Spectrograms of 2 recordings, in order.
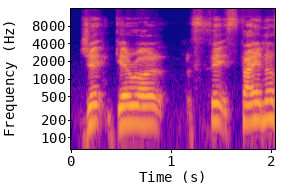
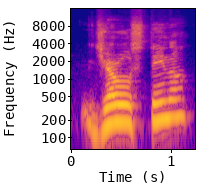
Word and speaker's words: Gerolsteiner: I think it's called Gerald Steiner, something like that. Right, that's it. Yes, spell it. GER. Oh, it's GER. Yeah, GEROLSTEINER. Yes. Mineral water. My wife drinks. Okay. Gerald Steiner.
